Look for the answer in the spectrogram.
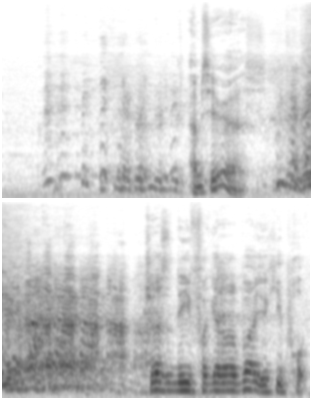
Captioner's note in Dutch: gelach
